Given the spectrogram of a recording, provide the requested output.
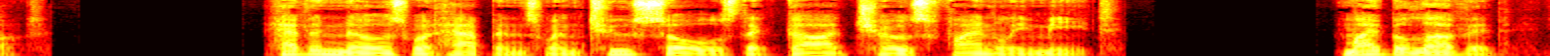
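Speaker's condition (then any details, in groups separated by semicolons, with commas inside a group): No condition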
